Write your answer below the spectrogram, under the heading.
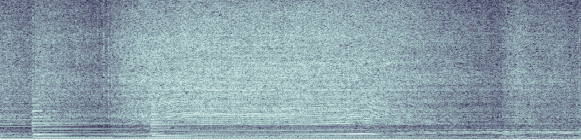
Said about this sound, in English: Then we hear the chainsaw.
